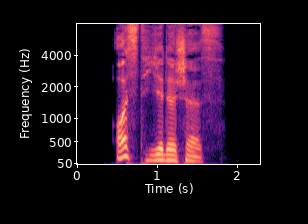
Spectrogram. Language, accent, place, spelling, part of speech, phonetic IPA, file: German, Germany, Berlin, ostjiddisches, adjective, [ˈɔstˌjɪdɪʃəs], De-ostjiddisches.ogg
- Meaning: strong/mixed nominative/accusative neuter singular of ostjiddisch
